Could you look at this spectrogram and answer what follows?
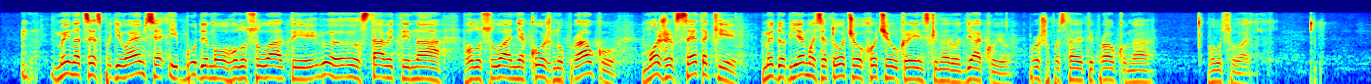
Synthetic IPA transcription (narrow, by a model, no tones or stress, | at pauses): mɪnɐt̪sɛspɔdʲiʋɑjemsʲɐʔibud̪emɔɦɔlˠɔsʊɑt̪ɪ | st̪ɑʋɪt̪ɪnɐɦɔlˠɔsʊʋɑnʲːɐkɔʒnʊpɾɑwkʊ | mɔʒɛwsɛt̪ɐkɪ | mɪd̪ɔbjɛmɔsʲɐt̪ɔɦɔt͡ʃɔɦɔxɔt͡ʃɛʊkɾɐjinʲsʲkɪjnɐɾɔd̪̚dʲakʊjʊpɾɔʃʊpɔst̪ɑʋɪt̪ɪpɾɑwkʊnɐ | ɦɔlˠɔsʊʋɑ̰nʲːɐ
